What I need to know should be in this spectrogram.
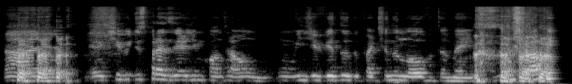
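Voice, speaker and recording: Mulher de voz rascante e animada. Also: female voice, medium pitch, very animated, normal speed, vocal fry, a crowd in the background. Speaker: interview participant. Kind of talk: casual chat.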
